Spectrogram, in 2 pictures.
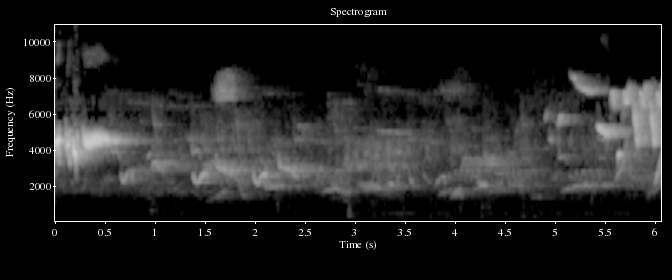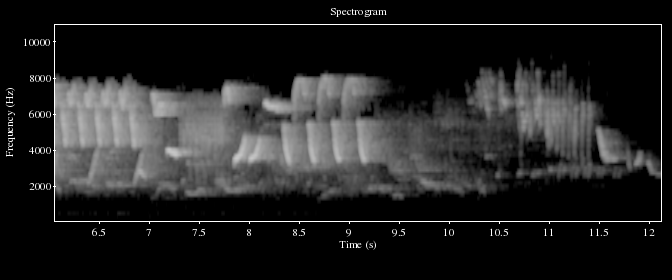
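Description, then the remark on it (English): Bright, busy birdsong fills the air: quick trills and rapid chirping phrases overlapping, with a dense run of rhythmic notes in the middle before it thins out. “So if you're feeling stressed out, try playing a bit of birdsong.”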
